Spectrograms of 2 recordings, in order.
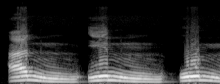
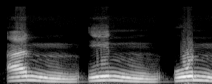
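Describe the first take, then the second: The two takes are said the same way.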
